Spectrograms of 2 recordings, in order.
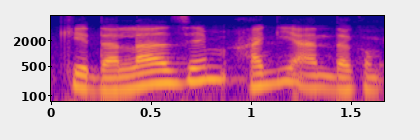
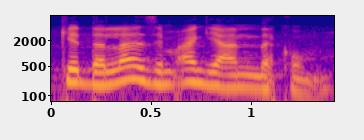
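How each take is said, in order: Both takes have the same delivery.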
